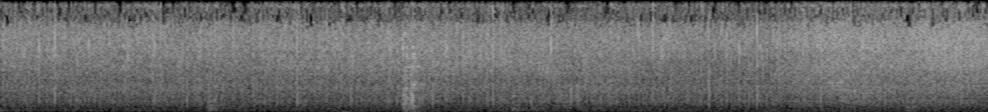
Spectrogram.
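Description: Salmon fillets frying in a pan, a steady close sizzle and crackle of hot oil that continues throughout with a few brief clatters of turning, no talk.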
